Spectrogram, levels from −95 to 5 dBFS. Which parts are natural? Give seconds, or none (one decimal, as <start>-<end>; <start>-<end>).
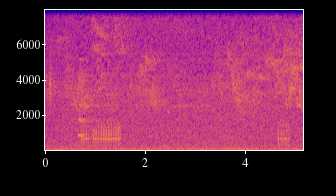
0.0-1.5; 4.6-5.2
